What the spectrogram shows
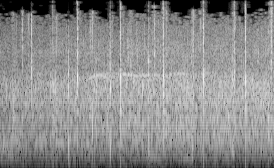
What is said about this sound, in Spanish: Un aplauso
